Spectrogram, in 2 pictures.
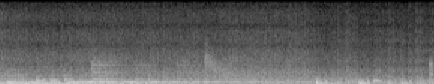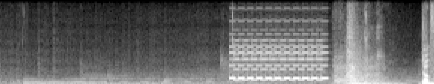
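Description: A telephone rings in the video game Magical Girl ER, a bright repeating electronic ring entering near the end over a soft ambient game background, loud and without talk.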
